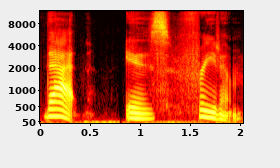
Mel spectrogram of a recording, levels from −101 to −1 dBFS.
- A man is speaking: No, female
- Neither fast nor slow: No, slow, 90 wpm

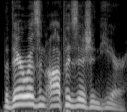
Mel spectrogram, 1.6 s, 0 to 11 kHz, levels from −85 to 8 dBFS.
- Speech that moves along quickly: Yes, fast, 225 wpm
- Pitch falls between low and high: Yes, medium, 175 Hz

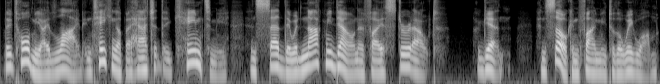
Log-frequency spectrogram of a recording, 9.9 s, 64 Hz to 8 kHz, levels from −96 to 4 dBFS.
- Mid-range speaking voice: Yes, medium, 145 Hz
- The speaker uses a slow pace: No, average, 200 wpm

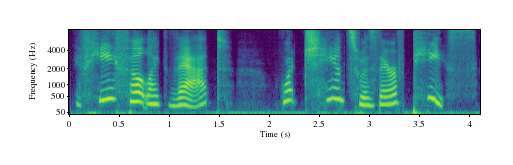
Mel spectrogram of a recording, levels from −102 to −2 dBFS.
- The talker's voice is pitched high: Yes, very high, 290 Hz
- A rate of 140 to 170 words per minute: Yes, average, 160 wpm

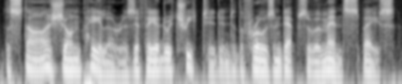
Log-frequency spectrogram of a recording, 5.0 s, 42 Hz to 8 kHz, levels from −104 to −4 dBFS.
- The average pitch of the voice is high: No, very low, 90 Hz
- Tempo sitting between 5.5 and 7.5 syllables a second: No, 5.2 syllables/s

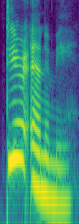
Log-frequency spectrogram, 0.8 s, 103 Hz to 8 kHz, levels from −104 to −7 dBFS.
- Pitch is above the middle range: Yes, high, 230 Hz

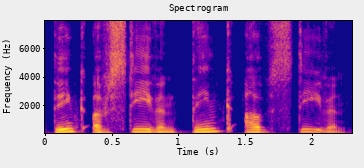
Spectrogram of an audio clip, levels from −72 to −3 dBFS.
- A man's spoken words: Yes, male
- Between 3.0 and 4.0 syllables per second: Yes, 3.8 syllables/s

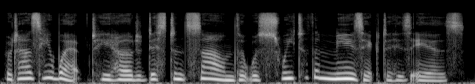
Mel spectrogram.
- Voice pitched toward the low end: No, high, 225 Hz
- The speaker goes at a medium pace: No, fast, 215 wpm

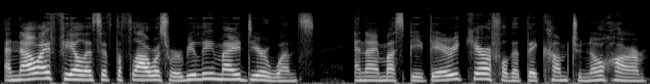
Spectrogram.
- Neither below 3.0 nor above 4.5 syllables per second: No, 5.1 syllables/s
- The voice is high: Yes, high, 200 Hz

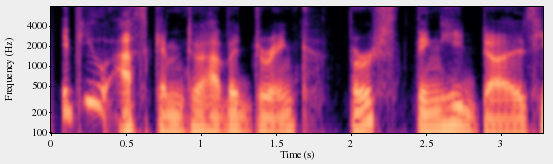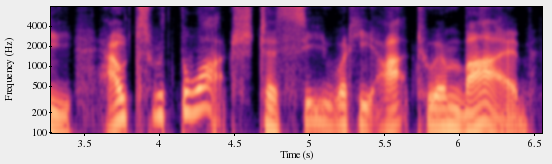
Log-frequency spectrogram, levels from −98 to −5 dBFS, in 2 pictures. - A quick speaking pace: Yes, fast, 220 wpm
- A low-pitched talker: Yes, low, 115 Hz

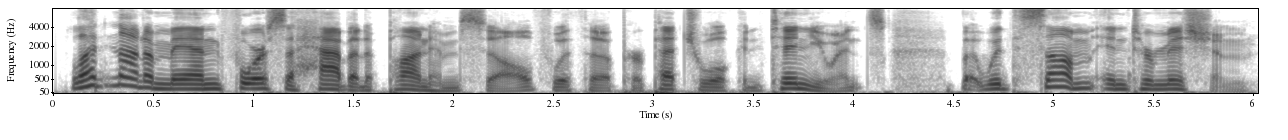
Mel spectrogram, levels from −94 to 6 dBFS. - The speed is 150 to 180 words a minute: Yes, average, 170 wpm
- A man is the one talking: Yes, male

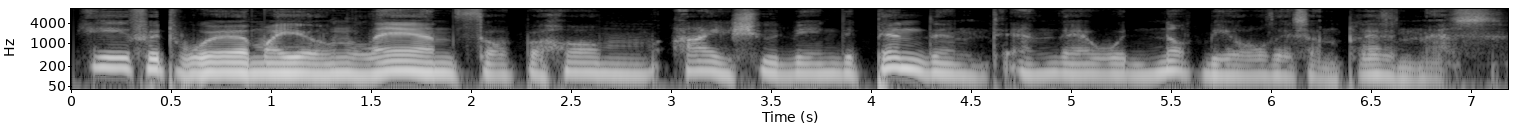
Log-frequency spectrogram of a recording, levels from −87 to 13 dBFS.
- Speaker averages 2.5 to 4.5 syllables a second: Yes, 4.2 syllables/s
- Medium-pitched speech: No, low, 120 Hz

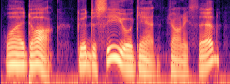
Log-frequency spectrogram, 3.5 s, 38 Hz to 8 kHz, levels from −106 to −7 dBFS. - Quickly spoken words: No, average, 155 wpm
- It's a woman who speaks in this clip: Yes, female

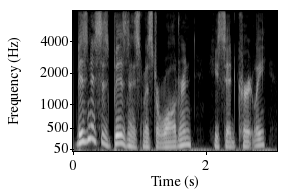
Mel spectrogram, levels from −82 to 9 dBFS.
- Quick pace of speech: No, average, 155 wpm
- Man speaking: Yes, male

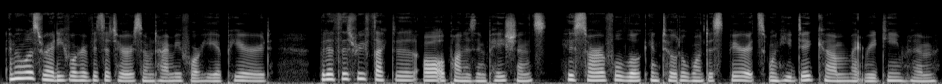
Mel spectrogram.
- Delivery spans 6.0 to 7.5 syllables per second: Yes, 6.2 syllables/s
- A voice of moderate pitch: Yes, medium, 180 Hz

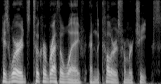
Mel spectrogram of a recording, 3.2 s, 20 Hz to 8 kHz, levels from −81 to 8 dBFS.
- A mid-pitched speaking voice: No, low, 105 Hz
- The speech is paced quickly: Yes, fast, 225 wpm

